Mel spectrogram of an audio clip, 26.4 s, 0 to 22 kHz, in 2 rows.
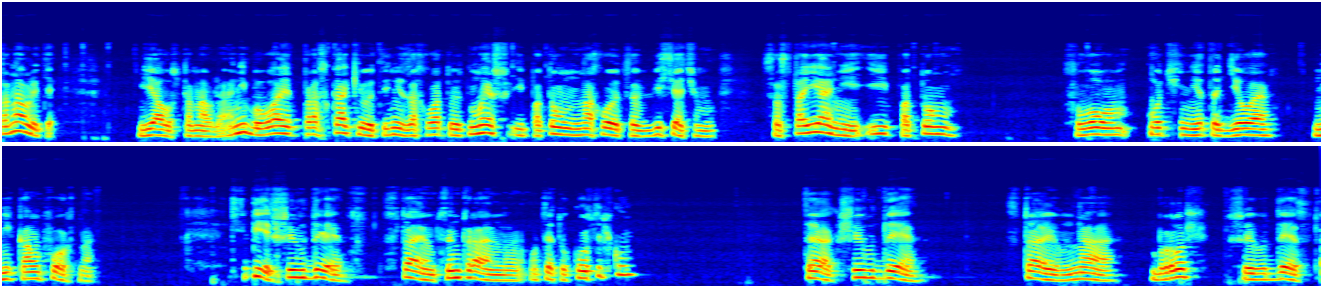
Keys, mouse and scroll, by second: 1.3-3.0 middle drag, 3.6 middle click, 5.2 click, 5.7-8.6 middle drag, 9.5-11.0 drag, 11.6 KP_1, 14.2 click, 16.2 shift+d, 22.0 shift+d, 25.7 shift+d.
